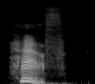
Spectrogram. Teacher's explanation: Half ends in the unvoiced F sound. Short vowel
